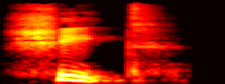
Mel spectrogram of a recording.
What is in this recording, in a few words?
"sheet", us-english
